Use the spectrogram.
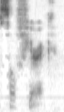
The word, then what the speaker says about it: sulfuric: This one's a little unique because we also add extra syllables. So instead of just saying like sulfate, sulfic acid, we actually add some of the original letters from the parent here. So we're actually going to call it sulfuric acid.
